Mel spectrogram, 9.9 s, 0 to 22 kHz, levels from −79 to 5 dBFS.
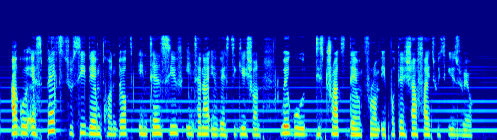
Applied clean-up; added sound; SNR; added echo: none; Bowed string instrument; 19 dB; none.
